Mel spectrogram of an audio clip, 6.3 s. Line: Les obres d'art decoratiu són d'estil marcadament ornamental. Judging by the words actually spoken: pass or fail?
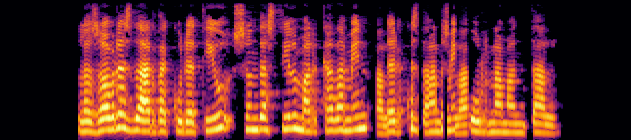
fail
